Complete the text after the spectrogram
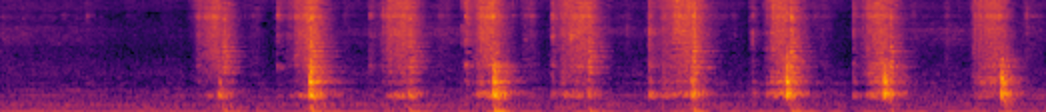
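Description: A knife chops an onion on a wooden board with steady knocks.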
